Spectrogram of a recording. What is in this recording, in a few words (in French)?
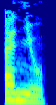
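"agneau", French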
